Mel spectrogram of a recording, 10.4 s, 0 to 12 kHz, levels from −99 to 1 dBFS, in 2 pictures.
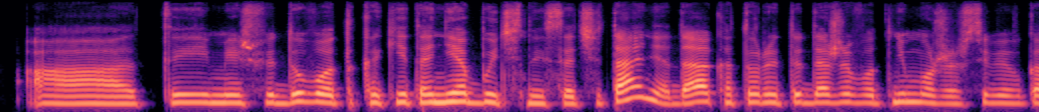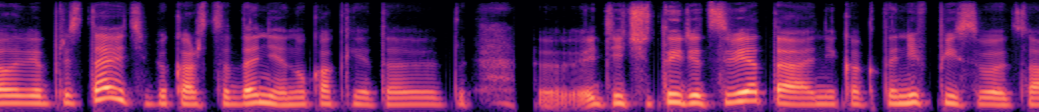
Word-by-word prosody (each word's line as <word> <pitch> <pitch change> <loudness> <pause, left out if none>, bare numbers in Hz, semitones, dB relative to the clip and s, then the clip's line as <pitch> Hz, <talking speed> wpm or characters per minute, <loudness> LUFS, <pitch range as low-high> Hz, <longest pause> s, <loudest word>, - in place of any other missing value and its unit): А, 180 -1 +1
ты 205 0 0
имеешь 195 -1 0
в - - -15
виду 200 +4 +2
вот 205 -3 +2
какие-то 205 +1 0
необычные 205 -4 +3
сочетания, 190 - +2
да, 200 +6 +5
которые 205 -1 -2
ты 205 - -2
даже 205 +1 0
вот 195 -1 -6
не 215 - 0
можешь 180 -5 -2
себе 190 -1 -5
в - - -9
голове 190 -1 0
представить? 255 - +1
Тебе 180 0 -8
кажется: 165 0 -3
да 180 +3 +3
не, 185 -6 0
ну 165 +1 -5
как 175 0 -7
я 165 - -6
это 160 - -10
это 160 -1 -8 0.3
э, - - -11
эти 175 +4 -3
4 195 +3 +1
цвета, 210 -5 +3
они 165 +1 -5
как-то 170 +2 -7
не 200 +3 +2
вписываются. 165 -5 -4
190 Hz, 215 wpm, -23 LUFS, 175-205 Hz, 0.3 s, да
